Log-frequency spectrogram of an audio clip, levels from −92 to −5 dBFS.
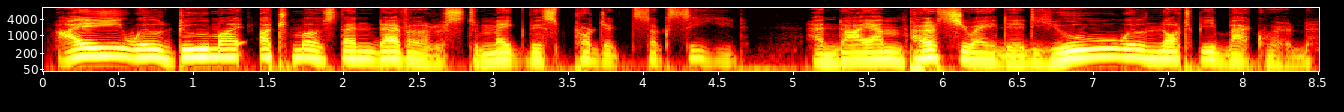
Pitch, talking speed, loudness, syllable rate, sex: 110 Hz, 140 wpm, -17 LUFS, 3.6 syllables/s, male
